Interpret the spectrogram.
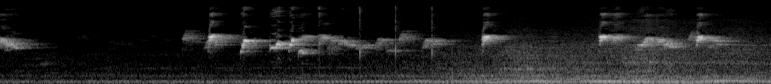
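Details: Red-whiskered bulbul in the 'ché' style, described as fired up. One opening note leads into a rapid tumbling burst of warbled whistles. Spaced single phrases follow, over a faint low hum.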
